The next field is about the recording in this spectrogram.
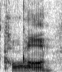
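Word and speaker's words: Cannes: call किया hello buddy it's नॉट कैंस इट्स कान कान करके कुछ ऐसा प्रोनंसिएशन होता है हम वही लोग हैं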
